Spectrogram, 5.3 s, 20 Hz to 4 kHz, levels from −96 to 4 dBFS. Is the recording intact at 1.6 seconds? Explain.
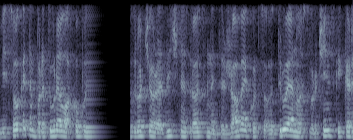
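No. At 1.6 s the speech is inside a call audio freeze running from 1.30 to 1.97 s, right after "temperature lahko". The receiver stretches the last sound into a fading buzz or hiss that decays into about 0.3 s of silence. This is likely a jitter buffer running dry while packets were held up in transit. Speech resumes at "različne zdravstvene težave kot" with nothing lost, now running about 0.65 s later than before.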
